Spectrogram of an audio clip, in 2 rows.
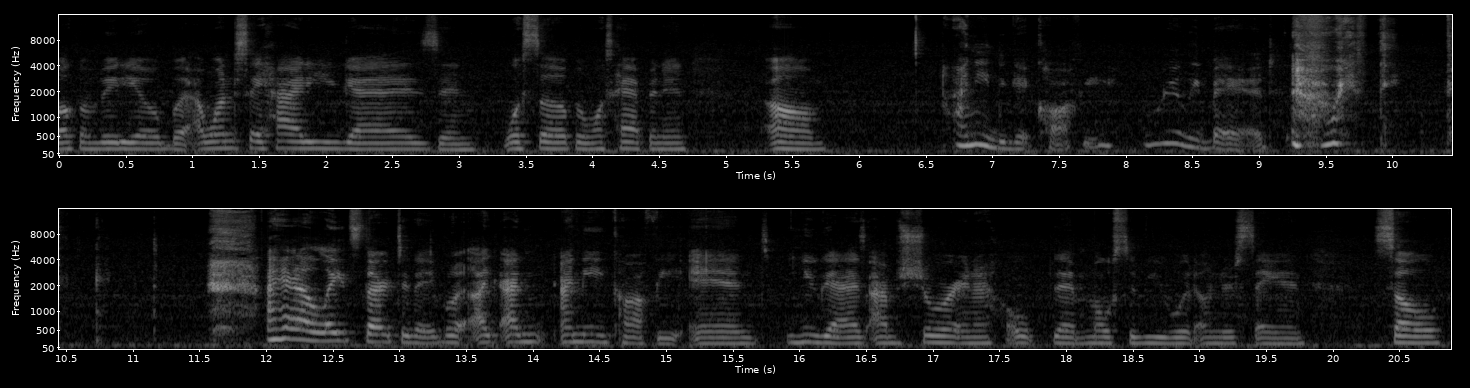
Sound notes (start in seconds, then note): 10.4 laughs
